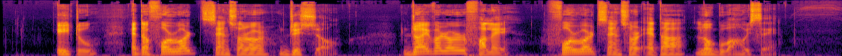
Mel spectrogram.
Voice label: E-LEARNING VO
